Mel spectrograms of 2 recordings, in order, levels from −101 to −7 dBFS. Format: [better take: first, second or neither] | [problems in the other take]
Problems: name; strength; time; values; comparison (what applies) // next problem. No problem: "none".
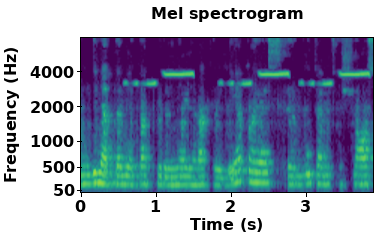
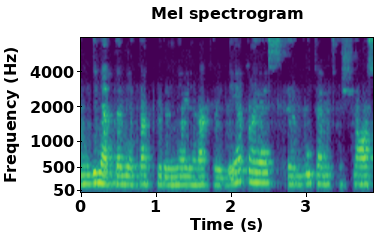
second | background sound (Bird vocalization, bird call, bird song); 1 dB below the speech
